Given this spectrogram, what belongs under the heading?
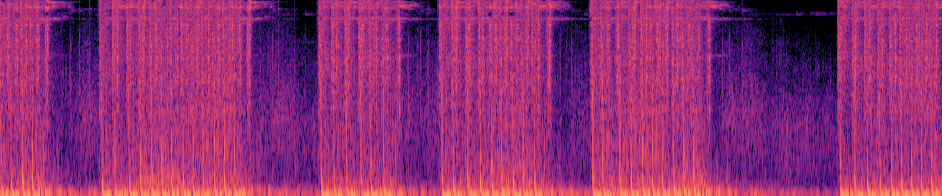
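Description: Bursts of automatic fire from the Ares machine gun in Valorant ring out loud and close, with long sustained volleys separated by brief pauses over roughly seven seconds and no talking.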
